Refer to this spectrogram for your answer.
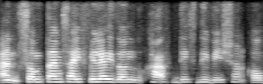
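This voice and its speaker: In a Chilean accent, a woman speaks at a moderate pace and a fairly high pitch with ordinary pitch variation, the sound dry and close with no echo. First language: Spanish. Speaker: meditation practitioner. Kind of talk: group Q&A call.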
